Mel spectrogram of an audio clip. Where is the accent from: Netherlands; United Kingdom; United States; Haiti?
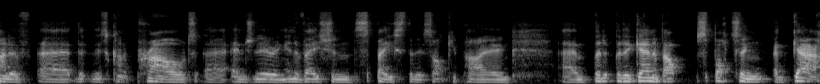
United Kingdom; Yorkshire and the Humber; I'm a Yorkshireman and I love Yorkshire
